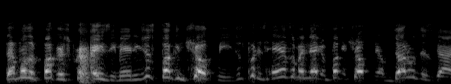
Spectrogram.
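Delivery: a shaken sound man venting in a high voice; retold yelling. Sound man yelling to the owner after being choked, frantic high complaint. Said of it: "He's yelling at the owner".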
